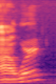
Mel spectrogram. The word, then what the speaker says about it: hour: An se utiliza antes de palabras que inician con una h muda, como en la palabra hora. Por ejemplo, aquí diríamos an hour o en la palabra honor.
